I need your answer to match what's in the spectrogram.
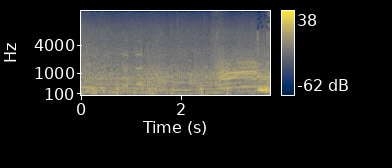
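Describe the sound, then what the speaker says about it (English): An all-wheel drive race car in the video game Forza 7 passes close by, its engine note climbing into a loud rising whine over a rushing road noise and tire hiss. "I got some all-wheel drive car going by me, man."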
